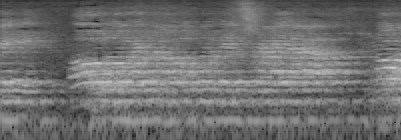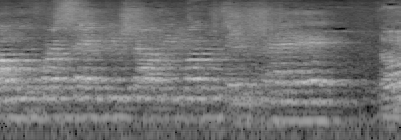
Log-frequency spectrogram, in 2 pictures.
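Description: Byzantine liturgical chant sung by several voices, held notes in phrases with short breaks between them, about half a second in, near the middle and just before the end.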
